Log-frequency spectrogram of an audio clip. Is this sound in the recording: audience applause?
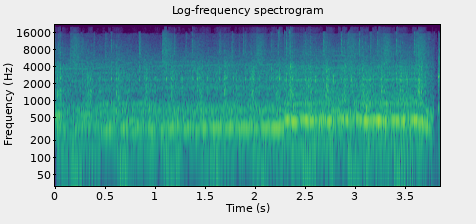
no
